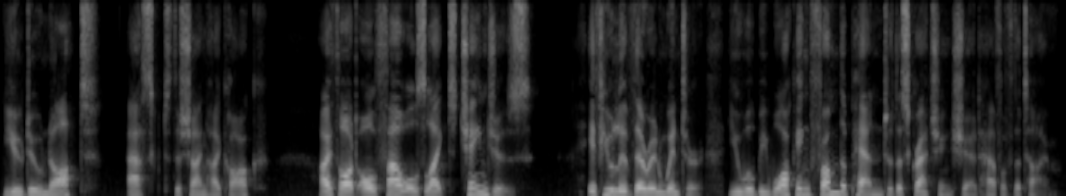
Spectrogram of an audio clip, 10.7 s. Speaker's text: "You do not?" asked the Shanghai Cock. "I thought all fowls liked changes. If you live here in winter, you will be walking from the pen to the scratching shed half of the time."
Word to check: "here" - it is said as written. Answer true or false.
false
